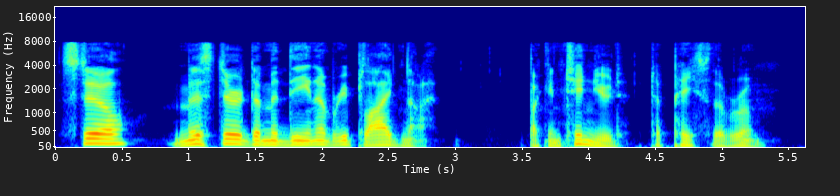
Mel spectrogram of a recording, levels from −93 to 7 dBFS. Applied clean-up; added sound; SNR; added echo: none; none; none; none.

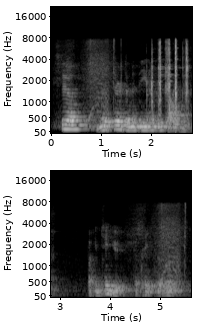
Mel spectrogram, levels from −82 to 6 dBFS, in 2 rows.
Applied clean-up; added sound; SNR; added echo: none; Car; 4 dB; reverberation time 0.8 s.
